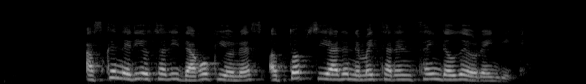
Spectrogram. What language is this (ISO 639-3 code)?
eus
